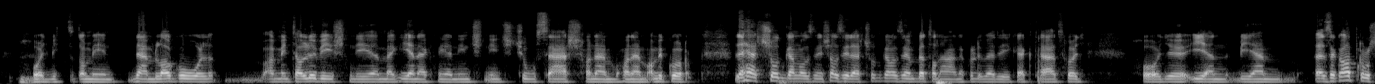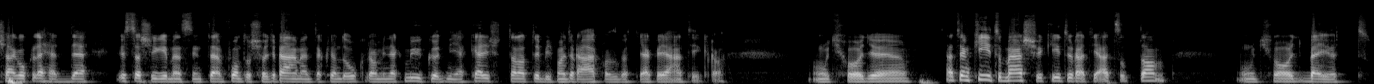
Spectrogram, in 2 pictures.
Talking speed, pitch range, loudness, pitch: 135 wpm, 120-140 Hz, -24 LUFS, 130 Hz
